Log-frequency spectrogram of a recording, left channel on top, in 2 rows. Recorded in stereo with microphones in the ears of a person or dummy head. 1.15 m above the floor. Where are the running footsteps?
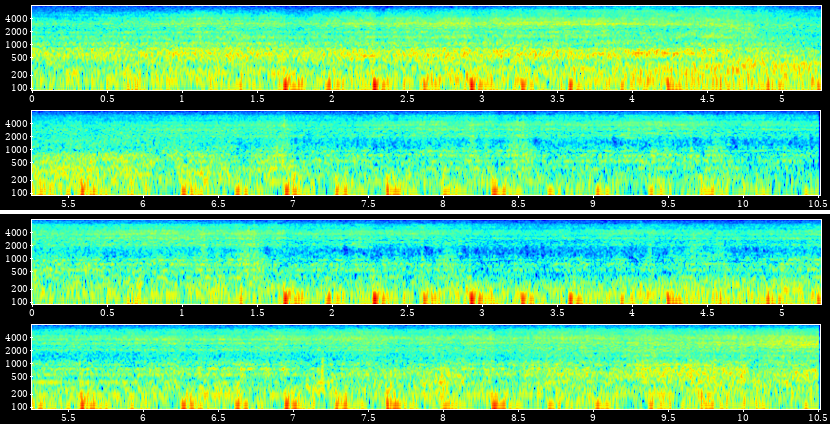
55° left (ahead or behind), 2 m; by 10.4 s 30° right (ahead or behind), 7.5 m.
